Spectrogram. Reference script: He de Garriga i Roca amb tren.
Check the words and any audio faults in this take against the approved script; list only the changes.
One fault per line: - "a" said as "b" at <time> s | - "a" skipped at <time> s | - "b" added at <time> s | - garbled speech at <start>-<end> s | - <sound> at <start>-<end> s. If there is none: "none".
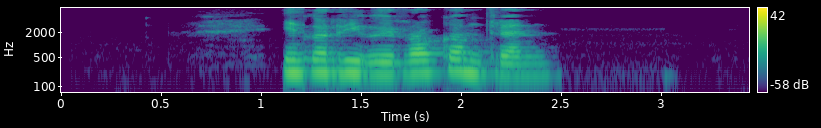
none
